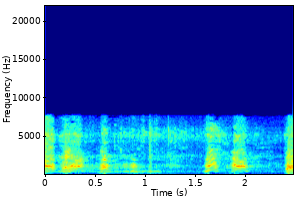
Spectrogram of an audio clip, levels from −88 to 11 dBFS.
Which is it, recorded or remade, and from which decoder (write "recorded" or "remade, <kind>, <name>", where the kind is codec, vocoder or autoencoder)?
recorded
